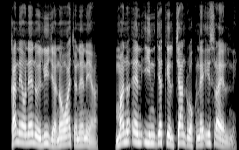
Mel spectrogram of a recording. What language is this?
Luo (Kenya and Tanzania)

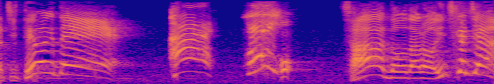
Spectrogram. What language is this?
Japanese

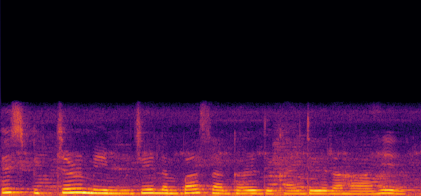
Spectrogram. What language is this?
Hindi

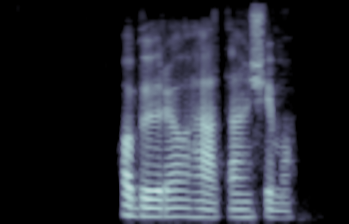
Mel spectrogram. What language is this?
Hungarian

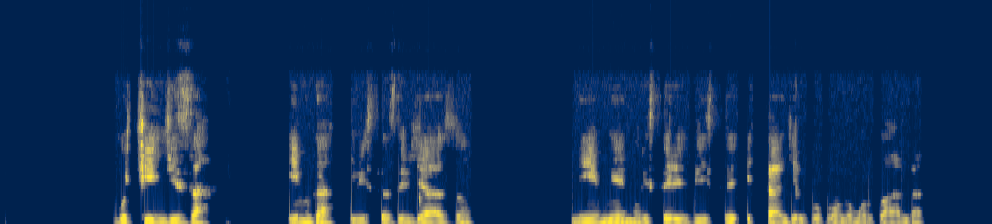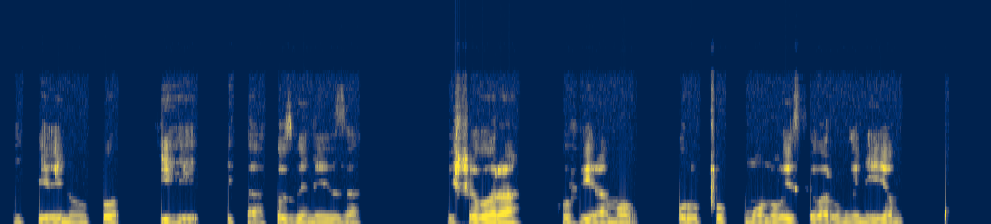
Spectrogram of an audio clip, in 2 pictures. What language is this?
Kinyarwanda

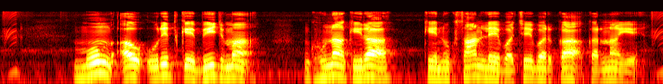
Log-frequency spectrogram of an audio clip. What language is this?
Chhattisgarhi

